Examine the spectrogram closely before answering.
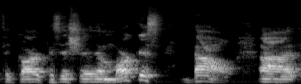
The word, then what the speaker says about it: Bao: Then Marcus Bao, uh, MB O, but it's pronounced Bao for those of you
